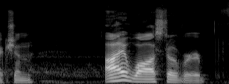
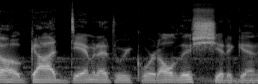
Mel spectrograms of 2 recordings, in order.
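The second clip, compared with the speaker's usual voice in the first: ordinary delivery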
